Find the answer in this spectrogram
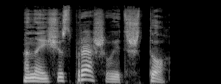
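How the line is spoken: Snorting. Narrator (Russian): Сиобан фыркнула

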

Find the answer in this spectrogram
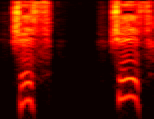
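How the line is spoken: Called out. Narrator (German): rief

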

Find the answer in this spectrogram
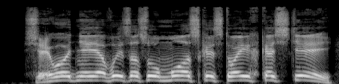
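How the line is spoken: Monstrous yelling. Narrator (Russian): орало оно

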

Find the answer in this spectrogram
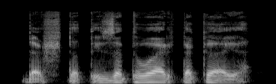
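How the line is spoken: Hoarse wheeze. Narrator (Russian): засипел блондин

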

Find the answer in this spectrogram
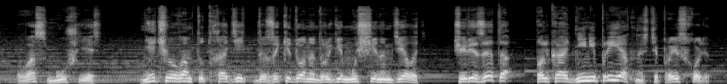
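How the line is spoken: Angry. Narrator (Russian): Он сказал сердито

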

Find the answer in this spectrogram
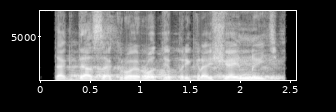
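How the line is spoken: Barked. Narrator (Russian): рявкнул я

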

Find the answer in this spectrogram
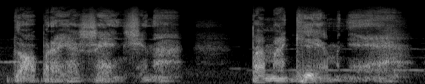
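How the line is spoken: Old woman's hoarse wheeze. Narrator (Russian): прохрипела старуха

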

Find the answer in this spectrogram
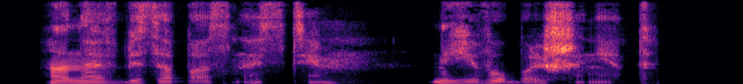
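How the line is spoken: Hoarse reply. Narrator (Russian): хрипло ответил Костя

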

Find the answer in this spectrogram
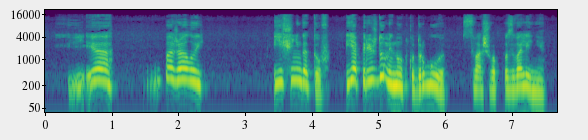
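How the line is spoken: Mumbling. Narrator (Russian): промямлил Тан

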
